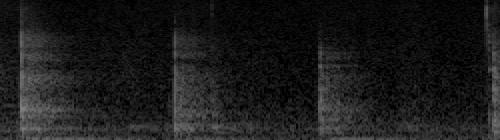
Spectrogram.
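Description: Near silence: room tone with three faint, brief ticks.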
